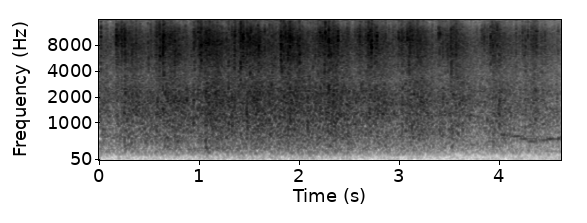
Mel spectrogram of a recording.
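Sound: concert crowd applause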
